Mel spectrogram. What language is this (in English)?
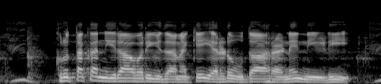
Kannada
